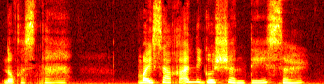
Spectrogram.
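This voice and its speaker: Sad young waitress Rita, higher-pitched. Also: female voice, measured pace, fairly bright tone, slightly rough. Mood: polite, downcast. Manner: sorrowful, polite. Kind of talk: radio drama acting.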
